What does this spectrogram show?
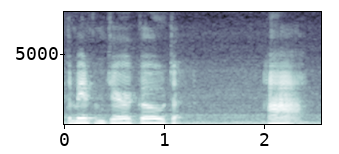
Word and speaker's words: Ai: Joshua sent the men from Jericho to Ai. That's all I ever say of it. It's spelled like AI.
